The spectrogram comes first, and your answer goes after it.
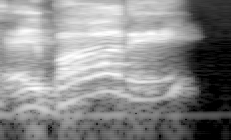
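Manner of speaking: high, slow cartoon call; Flintstones cartoon voice. Flintstones husband calling his wife, cartoon style.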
